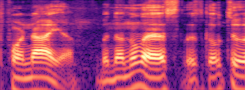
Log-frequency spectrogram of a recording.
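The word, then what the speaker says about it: πορνεία: he used here is pornia as you see let's hear the uh let's hear at the proper pronunciation shall we Strong's G 4202 parnaya parnaya all right I stand corrected it's poor Naya but nonetheless let's go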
